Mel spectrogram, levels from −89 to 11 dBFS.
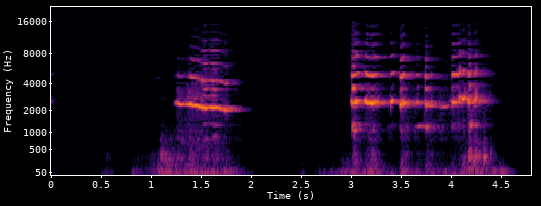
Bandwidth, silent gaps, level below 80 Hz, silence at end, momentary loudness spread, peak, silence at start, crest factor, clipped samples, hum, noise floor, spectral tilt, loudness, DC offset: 15.5 kHz; none; -58 dBFS; 0.45 s; 14 LU; -6 dBFS; 1.25 s; 20 dB; under 0.1%; none; -88 dBFS; 1 dB/octave; -19 LUFS; under 0.1%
